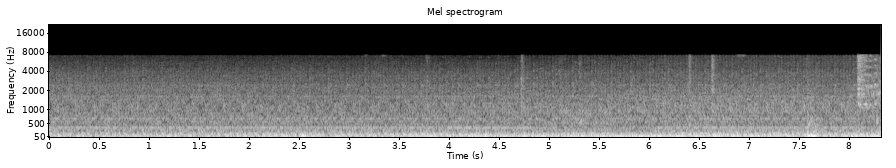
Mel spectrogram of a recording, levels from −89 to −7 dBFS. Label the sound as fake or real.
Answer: real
